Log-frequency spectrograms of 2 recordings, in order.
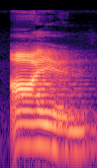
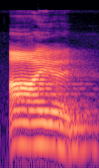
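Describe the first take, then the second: The two takes are said the same way.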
